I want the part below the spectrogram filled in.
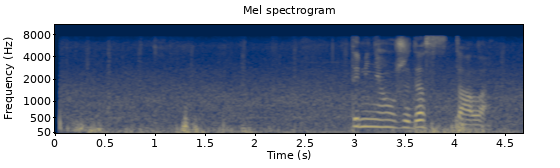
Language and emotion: Russian, angry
